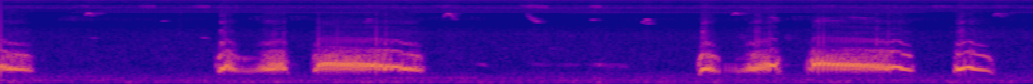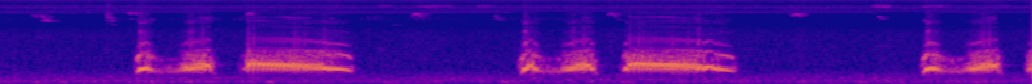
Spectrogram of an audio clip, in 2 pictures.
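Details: Spotted dove cooing in phrases of two or three short hollow notes followed by a longer, slightly falling coo, repeated roughly every two seconds over a quiet background.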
